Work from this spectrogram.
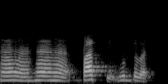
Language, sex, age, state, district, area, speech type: Bengali, male, 18-30, West Bengal, Bankura, urban, conversation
